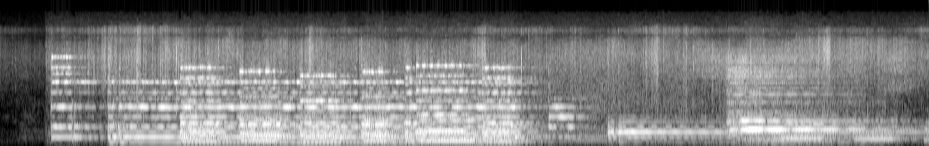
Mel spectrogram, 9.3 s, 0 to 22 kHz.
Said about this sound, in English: The man who now seeks his own dark destiny as the clocks strike 12 for murder at midnight.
